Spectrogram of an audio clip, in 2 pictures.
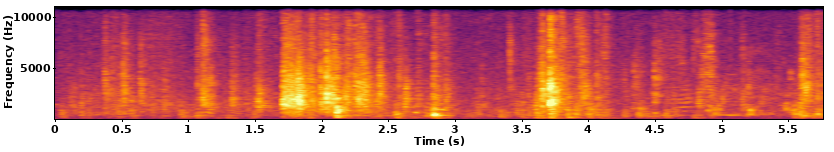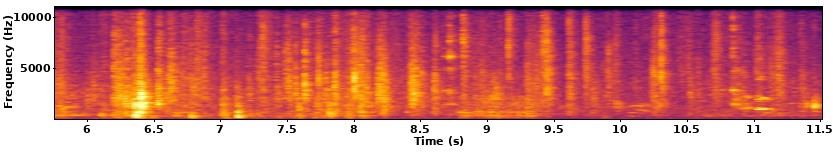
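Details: Basenji puppies playing with a box give brief high yelps and whimpers over scratching and rustling noises.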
